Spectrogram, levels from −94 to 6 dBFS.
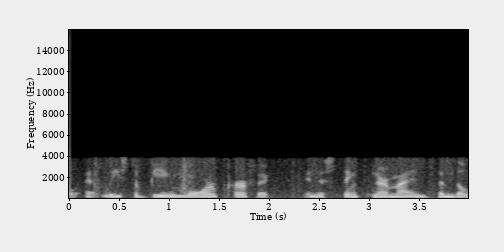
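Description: Right at the start, between 0.05 and 0.34 s, you get speech cut by the noise suppressor: it mistook some of the opening sound for noise and pulled it down by up to about 15 dB, so roughly a tenth of a second comes out swallowed and faint.

All the way through there are noise suppressor artifacts too. The room noise, sitting about 20 dB under the speech, gets ducked by about 18 dB in the gaps and comes back under the talking.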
